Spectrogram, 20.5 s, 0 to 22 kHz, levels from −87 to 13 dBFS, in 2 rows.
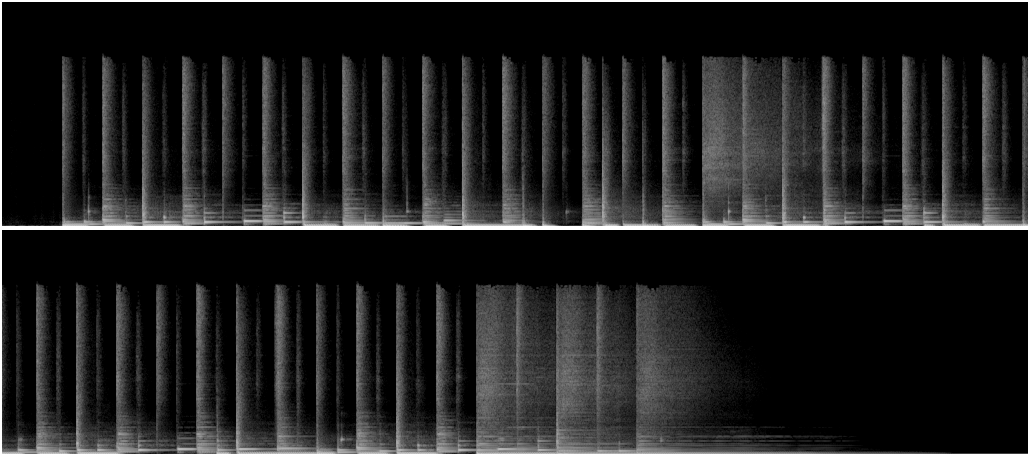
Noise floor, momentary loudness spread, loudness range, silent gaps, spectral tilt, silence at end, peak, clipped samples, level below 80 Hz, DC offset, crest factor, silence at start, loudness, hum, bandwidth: under -90 dBFS; 9 LU; 6 LU; none; -6.5 dB/octave; 2.05 s; -4 dBFS; under 0.1%; -20 dBFS; under 0.1%; 14 dB; 0.6 s; -19 LUFS; none; 17 kHz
